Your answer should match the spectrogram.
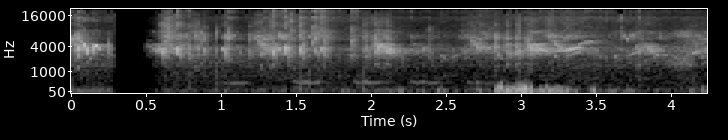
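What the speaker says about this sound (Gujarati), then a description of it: "જો ચકલા પણ આવી ગયા છે નકરા" Sparrows chirp busily around nest boxes set up near a temple, with repeated bright tweets and calls over a soft outdoor background, fairly close and with no talking.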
